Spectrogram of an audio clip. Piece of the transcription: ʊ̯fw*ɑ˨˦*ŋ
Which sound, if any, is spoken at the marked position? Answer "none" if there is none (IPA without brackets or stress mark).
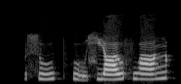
ɑ˨˦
